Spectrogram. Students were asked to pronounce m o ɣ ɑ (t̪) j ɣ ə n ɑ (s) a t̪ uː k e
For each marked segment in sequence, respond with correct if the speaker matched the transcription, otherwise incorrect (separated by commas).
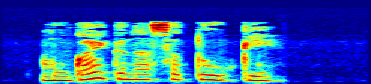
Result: incorrect, correct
